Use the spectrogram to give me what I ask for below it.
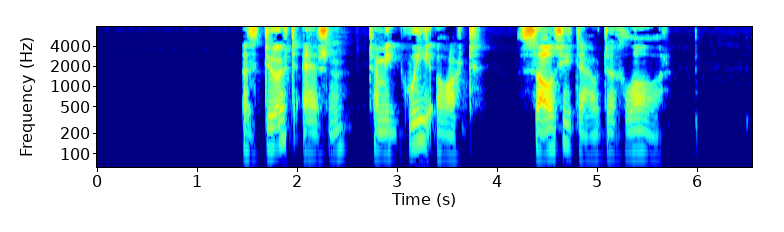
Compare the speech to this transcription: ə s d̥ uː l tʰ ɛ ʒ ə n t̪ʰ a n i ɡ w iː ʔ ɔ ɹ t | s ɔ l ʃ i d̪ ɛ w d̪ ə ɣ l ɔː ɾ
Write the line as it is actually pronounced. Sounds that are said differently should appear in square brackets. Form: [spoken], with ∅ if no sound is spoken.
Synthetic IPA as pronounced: ə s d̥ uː [ɹ] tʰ ɛ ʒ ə n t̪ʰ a [m] i ɡ w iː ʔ ɔ ɹ t | s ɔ l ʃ i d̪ [a] w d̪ ə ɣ l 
